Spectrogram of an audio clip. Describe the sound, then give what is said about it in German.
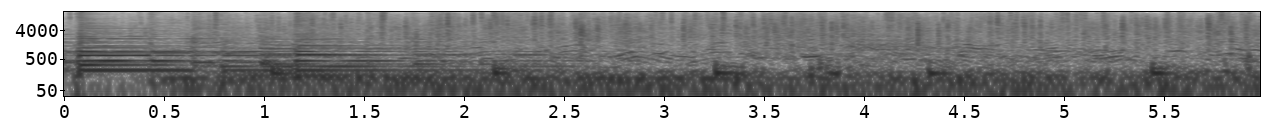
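The Rani people's temple castle at Arkona burning down after its capture by King Waldemar's Danish army: a steady roar of crackling fire with scattered sharp pops and snaps throughout, opening under a held low tone that fades away after the first second or so. “Schweren Herzens sahen die Ranen ihre Burg niederbrennen.”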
